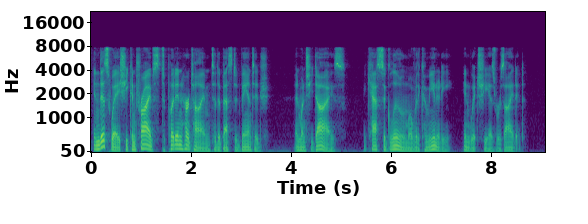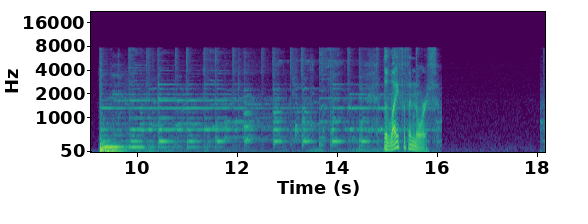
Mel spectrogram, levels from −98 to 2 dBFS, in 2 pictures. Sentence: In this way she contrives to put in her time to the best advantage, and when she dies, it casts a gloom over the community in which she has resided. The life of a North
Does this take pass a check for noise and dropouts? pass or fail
pass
